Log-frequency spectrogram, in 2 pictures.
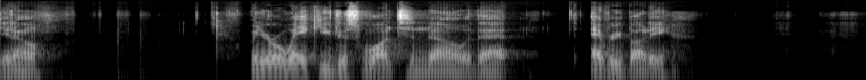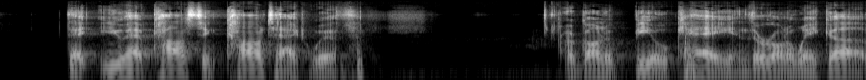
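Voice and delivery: choked-up, emotional voice with welling emotion. Speaker telling a story about Carla, choked up. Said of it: "I get a little choked up".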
